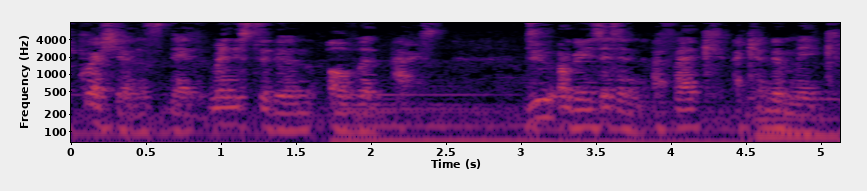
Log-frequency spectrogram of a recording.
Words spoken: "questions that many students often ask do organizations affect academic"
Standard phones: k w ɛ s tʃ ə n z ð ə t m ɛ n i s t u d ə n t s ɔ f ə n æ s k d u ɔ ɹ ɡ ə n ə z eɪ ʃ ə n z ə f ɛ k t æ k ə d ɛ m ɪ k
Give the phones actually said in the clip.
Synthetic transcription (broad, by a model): k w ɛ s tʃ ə n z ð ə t m ɛ n i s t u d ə n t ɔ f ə n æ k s d u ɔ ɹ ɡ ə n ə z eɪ s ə n ə f ɛ k t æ k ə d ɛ m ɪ k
